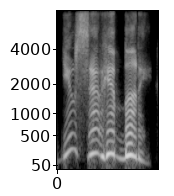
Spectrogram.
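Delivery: hammed-up impersonation; Erica. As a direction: caricature her disbelief with swooping pitch. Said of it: "And Erica's like".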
